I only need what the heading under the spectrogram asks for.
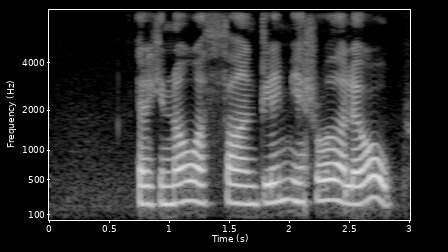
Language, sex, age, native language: Icelandic, female, 13, Icelandic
